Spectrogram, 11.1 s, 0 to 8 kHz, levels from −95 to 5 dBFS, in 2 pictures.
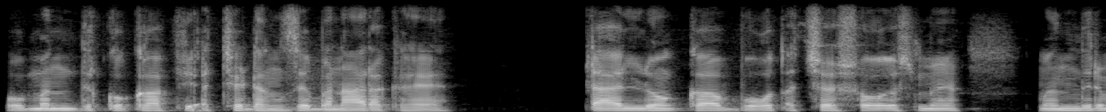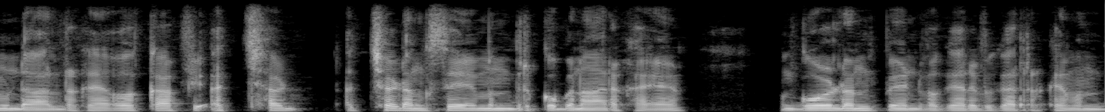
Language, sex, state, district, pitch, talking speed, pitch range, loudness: Hindi, male, Uttarakhand, Uttarkashi, 120 Hz, 220 wpm, 115-125 Hz, -19 LUFS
